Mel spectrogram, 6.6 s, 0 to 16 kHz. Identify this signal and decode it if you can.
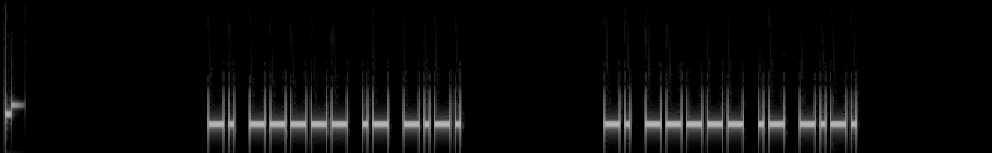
Morse code, heard as a keyed tone, about 34 wpm, 700 Hz. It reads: N0AC N0AC
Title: Call Signs Repeated 3x - 35wpm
